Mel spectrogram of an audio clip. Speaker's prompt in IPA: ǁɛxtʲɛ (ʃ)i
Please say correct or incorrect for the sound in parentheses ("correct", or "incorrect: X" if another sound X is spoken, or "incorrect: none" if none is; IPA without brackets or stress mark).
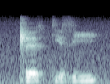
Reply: incorrect: z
